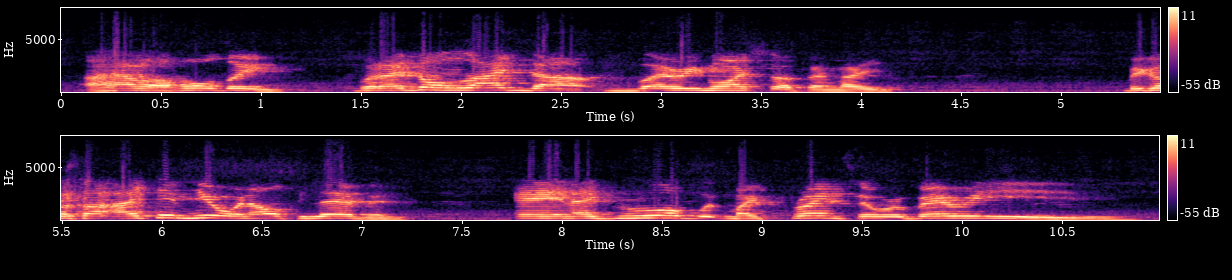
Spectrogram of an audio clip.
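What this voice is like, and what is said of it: Cuban accent. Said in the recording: “I know I'm Cuban as hell. I have an accent”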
